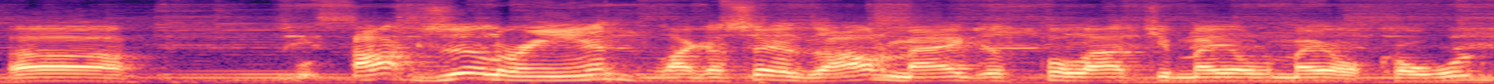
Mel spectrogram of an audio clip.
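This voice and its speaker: Man demoing a radio, higher-pitched voice, music around. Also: a little fast, rough recording. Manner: plain-spoken, informal. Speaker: car radio restorer demonstrating product. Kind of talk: casual hands-on product demonstration.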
